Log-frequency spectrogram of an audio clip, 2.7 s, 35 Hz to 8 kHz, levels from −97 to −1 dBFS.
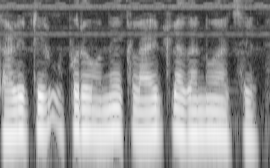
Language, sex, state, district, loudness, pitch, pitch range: Bengali, male, Assam, Hailakandi, -14 LUFS, 110 Hz, 110-120 Hz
